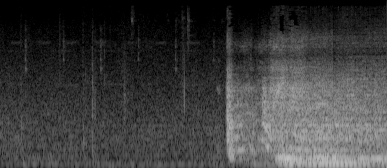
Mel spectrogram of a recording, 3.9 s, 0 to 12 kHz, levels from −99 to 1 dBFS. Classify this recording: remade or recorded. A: recorded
